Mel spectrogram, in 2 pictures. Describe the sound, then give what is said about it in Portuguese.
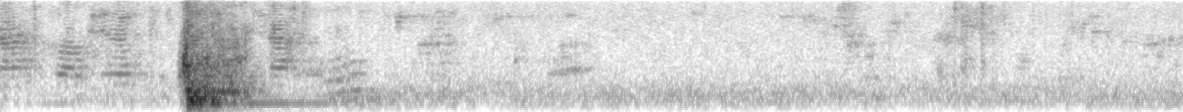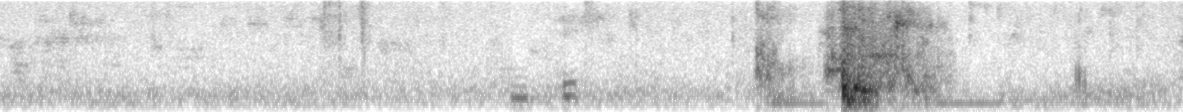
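Doors being shut in consulting rooms: two sharp, loud bangs several seconds apart, with a couple of fainter knocks just before the second. “Eu estou batendo aqui, são as portas, tá?”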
